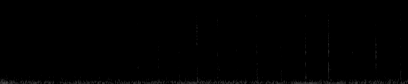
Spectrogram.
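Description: Hands rub and brush through long hair close by.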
